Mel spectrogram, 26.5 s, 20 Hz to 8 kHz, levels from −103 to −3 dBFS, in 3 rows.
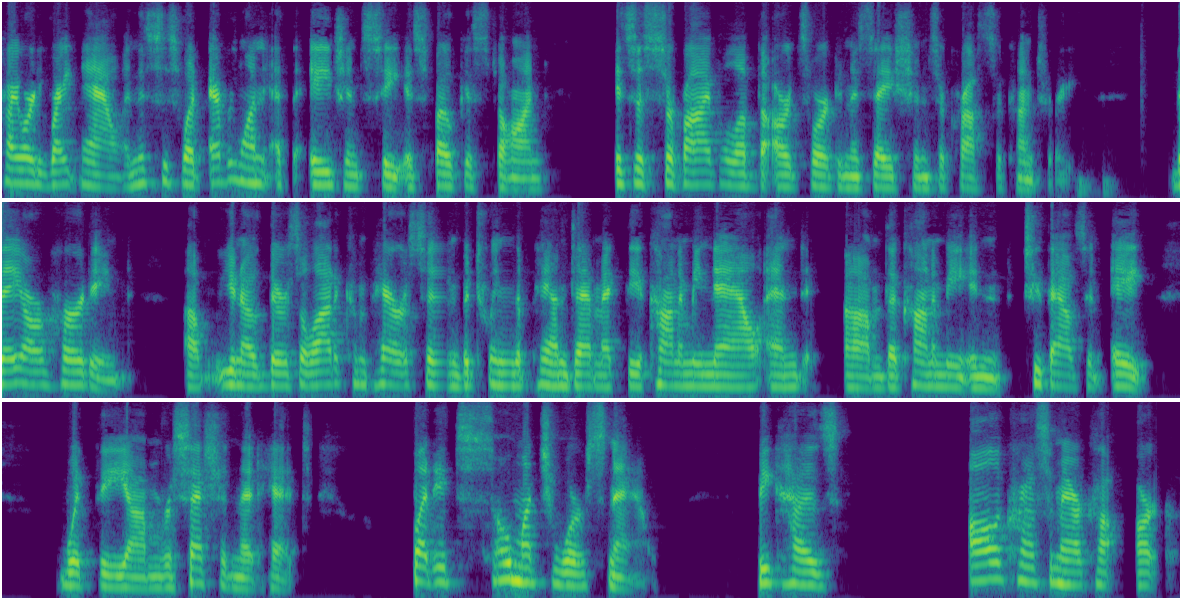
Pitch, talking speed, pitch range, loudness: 150 Hz, 145 wpm, 135-170 Hz, -26 LUFS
